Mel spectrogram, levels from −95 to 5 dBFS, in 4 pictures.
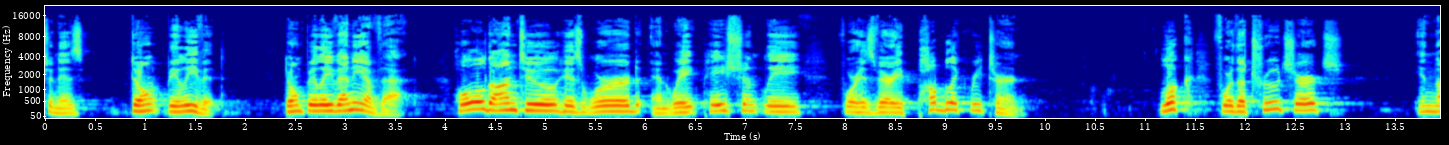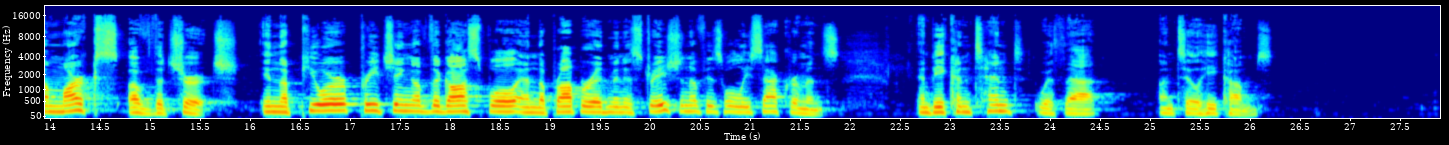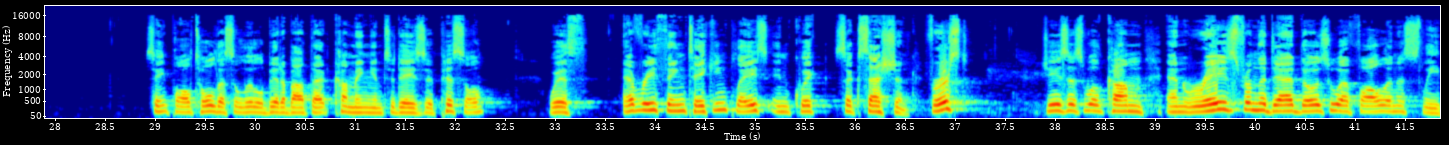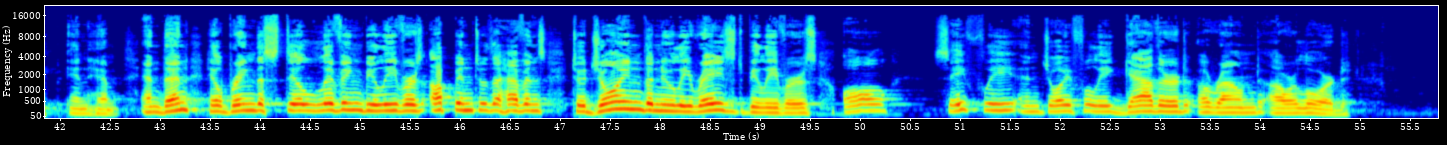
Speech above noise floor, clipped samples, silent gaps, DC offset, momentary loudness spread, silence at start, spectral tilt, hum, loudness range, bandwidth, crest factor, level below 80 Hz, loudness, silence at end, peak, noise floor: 63 dB; under 0.1%; 27.03-27.12 s, 27.18-27.23 s, 27.35-27.39 s, 27.49-27.53 s, 27.90-27.94 s, 28.10-28.19 s, 28.27-28.31 s, 28.38-28.45 s; under 0.1%; 14 LU; 0 s; -6.5 dB/octave; none; 11 LU; 16.5 kHz; 18 dB; -68 dBFS; -19 LUFS; 0.9 s; -2 dBFS; -81 dBFS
